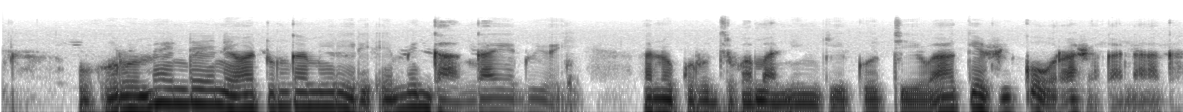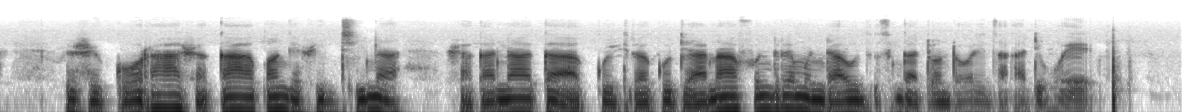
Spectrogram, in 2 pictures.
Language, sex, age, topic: Ndau, male, 25-35, education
